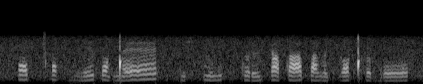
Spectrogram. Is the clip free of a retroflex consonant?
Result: yes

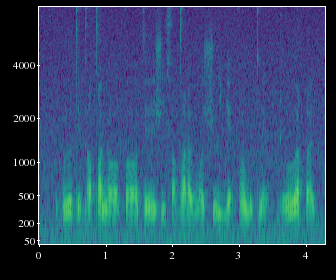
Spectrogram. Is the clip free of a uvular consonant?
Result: no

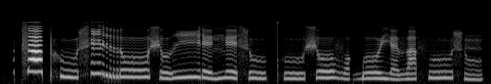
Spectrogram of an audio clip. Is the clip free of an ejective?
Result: yes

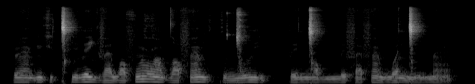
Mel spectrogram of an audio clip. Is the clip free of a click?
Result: no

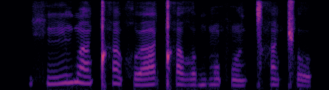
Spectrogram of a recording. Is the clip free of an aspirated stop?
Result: no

